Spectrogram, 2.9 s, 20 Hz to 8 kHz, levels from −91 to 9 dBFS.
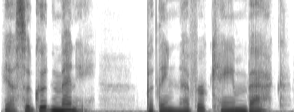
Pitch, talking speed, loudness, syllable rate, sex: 170 Hz, 140 wpm, -18 LUFS, 5.0 syllables/s, female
